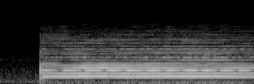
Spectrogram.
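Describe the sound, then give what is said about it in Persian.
At Dushanbe railway station, a passenger train bound for Volgograd sounds a loud, sustained horn that blasts abruptly after a short quiet moment and holds steady as a rich, multi-toned chord, dominant with no talking. “در ایستگاه راه آهن دوشنبه مسافران زیادی به این قطاره چیپته خریده و از می سفر داشتند.”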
